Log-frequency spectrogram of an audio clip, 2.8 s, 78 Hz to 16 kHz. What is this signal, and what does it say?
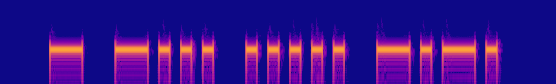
Morse code, heard as a keyed tone, about 22 wpm, 700 Hz. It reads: TB5C
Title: DXCC-100 Call Signs - 4 Characters - Repeated 2x - 22wpm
